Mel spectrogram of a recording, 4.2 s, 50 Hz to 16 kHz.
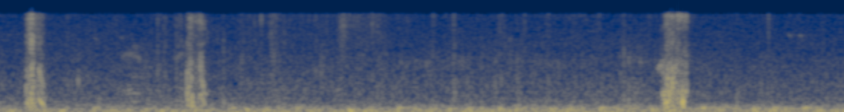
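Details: Rabbit on Okunoshima, Rabbit Island in the Seto Inland Sea, Takehara City, Hiroshima Prefecture, Japan, home to over 900 rabbits; three short, sharp, breathy sneeze bursts, two close together then one later, over a steady low rumble.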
